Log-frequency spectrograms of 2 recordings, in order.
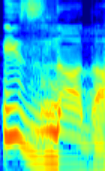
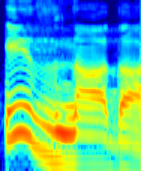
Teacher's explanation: زال کا مخرج زبان کا سرا اوپر کے دانتوں کے کنارے سے · حمزہ کو زال سے ملانا ہے زال کو ہلانا نہیں زال کو زا نہیں بنا دینا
